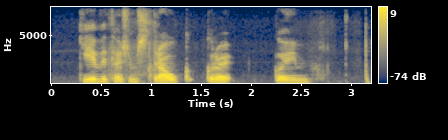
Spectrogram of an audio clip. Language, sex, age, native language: Icelandic, female, 10, Icelandic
